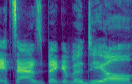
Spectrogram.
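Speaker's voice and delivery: put-on angry voice. Imitating angry fan mail about cookies: imitating angry fan mail. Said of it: "angry fan mail being like".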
